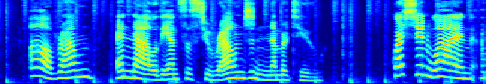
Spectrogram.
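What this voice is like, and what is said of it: Weak attempt at English accent. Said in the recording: “I was going to do an English accent and I lost it again ... That's terrible.”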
